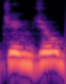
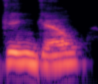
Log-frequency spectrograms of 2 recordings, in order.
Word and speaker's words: Gingell: The next slide is, in a way, this is kind of a follower of David Bates, Albert Gingell, not Gingell, but Gingell, hard G.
